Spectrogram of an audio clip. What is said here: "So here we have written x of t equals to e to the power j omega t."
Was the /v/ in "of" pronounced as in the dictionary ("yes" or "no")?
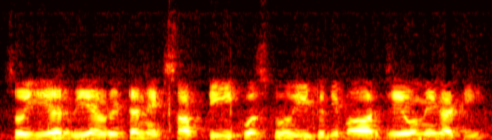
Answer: no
